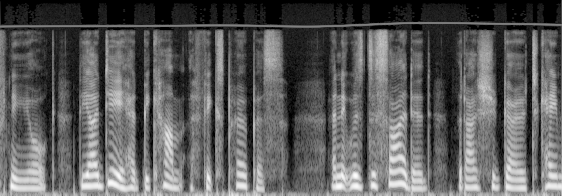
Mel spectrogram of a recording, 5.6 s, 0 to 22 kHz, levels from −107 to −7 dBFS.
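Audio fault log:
Throughout, switching supply whistle: a thin, high whistle sits under the speech for the whole clip, roughly 35 dB below it, its pitch wandering between 12.5 kHz and 13.5 kHz rather than holding steady. A switching power supply in the recording chain is running its regulator in an audible burst mode or beating against another converter, and as the load shifts its switching rate drifts, carrying the whistle's pitch with it.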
